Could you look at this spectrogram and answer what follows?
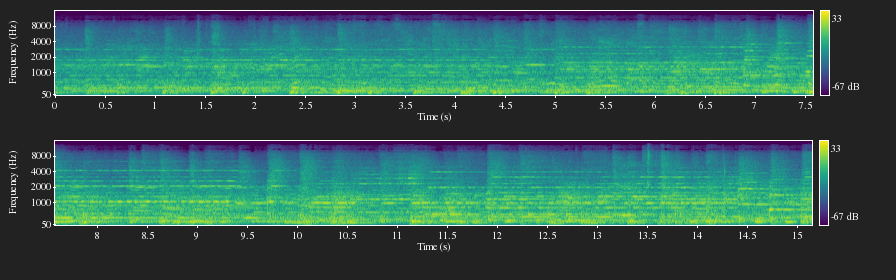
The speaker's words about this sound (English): Hey, that's the sound of... That's just a steel band. Hang on, let's go and have a listen.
